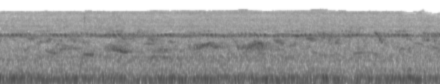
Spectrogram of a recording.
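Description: Crickets trilling in one steady high-pitched drone, with short bird chirps over it, against a low outdoor rumble.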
